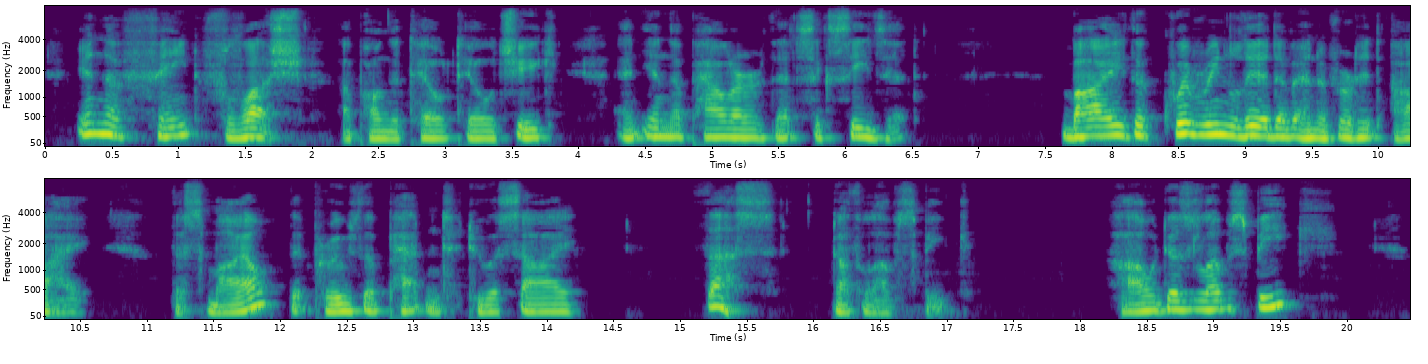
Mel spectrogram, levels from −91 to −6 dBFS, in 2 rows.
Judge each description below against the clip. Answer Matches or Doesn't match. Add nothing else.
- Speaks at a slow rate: Matches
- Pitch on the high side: Doesn't match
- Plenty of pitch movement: Doesn't match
